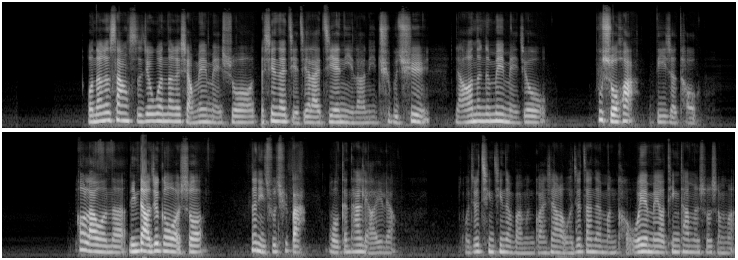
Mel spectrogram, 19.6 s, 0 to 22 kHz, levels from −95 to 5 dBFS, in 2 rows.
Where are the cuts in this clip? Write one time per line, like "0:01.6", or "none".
0:05.7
